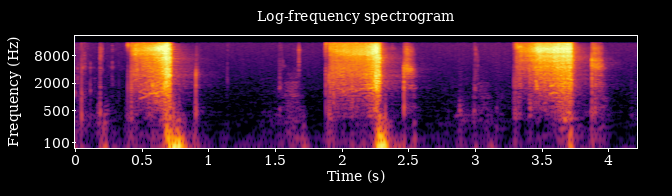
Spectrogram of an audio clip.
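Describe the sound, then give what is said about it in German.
Three separate bursts of hissing gas as a shaken plastic deposit bottle of carbonated water is opened slightly each time, each burst rising and fading over about half a second, with short pauses between them, fairly loud, like a fizzy bottle cap being eased open. “Jedes Mal, wenn Jennifer die Pfandflasche ein wenig öffnete, machte es”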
